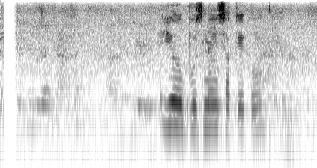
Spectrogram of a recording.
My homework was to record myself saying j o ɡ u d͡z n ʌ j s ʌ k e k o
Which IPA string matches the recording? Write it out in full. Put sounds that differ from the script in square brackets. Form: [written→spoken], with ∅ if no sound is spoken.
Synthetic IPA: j o [ɡ→b] u d͡z n ʌ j s ʌ k e k o

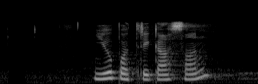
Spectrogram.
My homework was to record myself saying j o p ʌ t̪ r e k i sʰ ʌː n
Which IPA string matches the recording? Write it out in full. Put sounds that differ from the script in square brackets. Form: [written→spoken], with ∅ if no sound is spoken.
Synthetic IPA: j o p ʌ t̪ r [e→i] k [i→a] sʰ [ʌː→ʌ] n

